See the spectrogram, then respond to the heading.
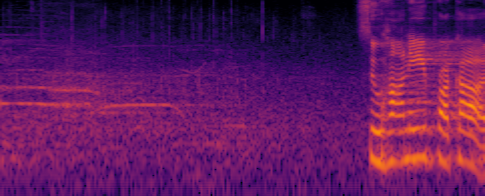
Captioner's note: audience applauds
